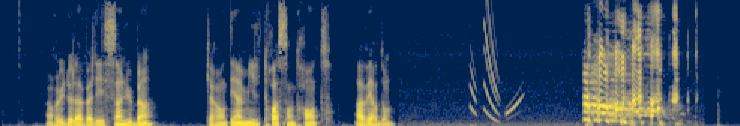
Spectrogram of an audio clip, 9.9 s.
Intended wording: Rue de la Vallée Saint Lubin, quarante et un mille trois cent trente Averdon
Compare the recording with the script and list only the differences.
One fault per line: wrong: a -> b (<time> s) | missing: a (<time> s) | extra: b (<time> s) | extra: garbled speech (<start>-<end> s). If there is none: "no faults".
no faults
